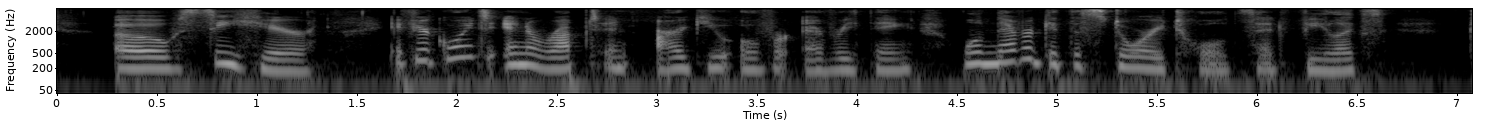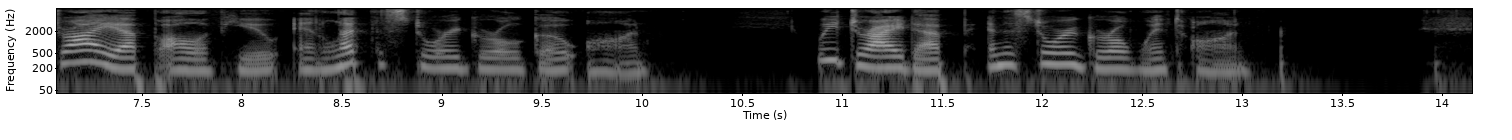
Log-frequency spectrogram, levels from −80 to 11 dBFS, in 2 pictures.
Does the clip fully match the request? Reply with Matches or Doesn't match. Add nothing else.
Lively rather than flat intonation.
Matches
